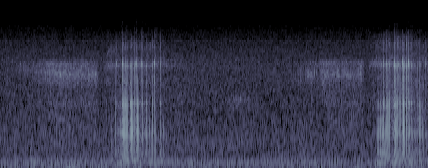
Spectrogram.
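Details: Cat snoring, recorded with a Flip Video camera: two rough, fluttering breath noises about two and a half seconds apart, each preceded by a soft hiss, over quiet room noise.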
